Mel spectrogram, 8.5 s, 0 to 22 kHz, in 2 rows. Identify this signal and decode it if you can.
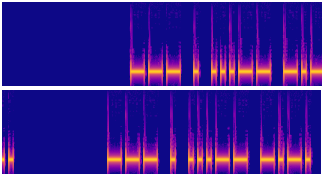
Morse code, heard as a keyed tone, about 20 wpm, 700 Hz. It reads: OE3C OE3C
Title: DXCC-100 Call Signs - 4 Characters - Repeated 3x - 20wpm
